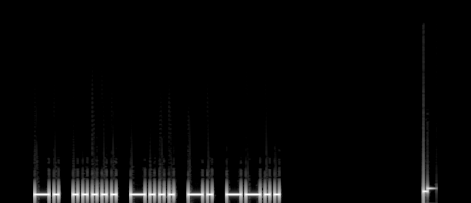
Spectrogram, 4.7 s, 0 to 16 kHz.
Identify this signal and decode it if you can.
Morse code, heard as a keyed tone, about 25 wpm, 700 Hz. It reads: N5BNZ
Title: USA Call Signs Repeated 3x 25wpm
